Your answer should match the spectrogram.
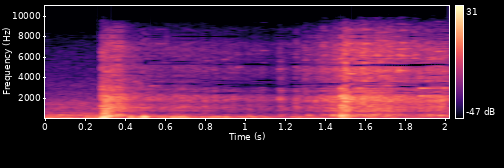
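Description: A wooden caber smashing into an old television set: a sharp crash with a second knock just after, then about a second later a longer crash of breaking and clattering.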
